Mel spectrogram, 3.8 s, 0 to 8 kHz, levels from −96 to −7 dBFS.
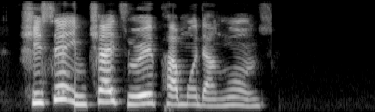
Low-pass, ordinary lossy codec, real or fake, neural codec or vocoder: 7.2 kHz; none; real; none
